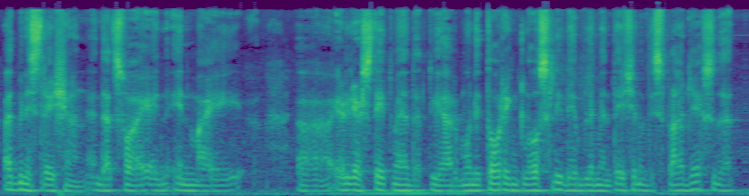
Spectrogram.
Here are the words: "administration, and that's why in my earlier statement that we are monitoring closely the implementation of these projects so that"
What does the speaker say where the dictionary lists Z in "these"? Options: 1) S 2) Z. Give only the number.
1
